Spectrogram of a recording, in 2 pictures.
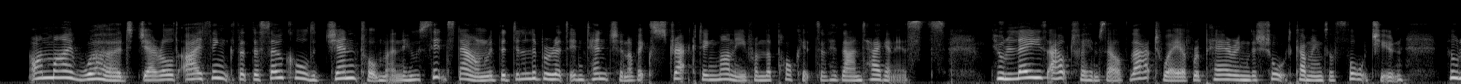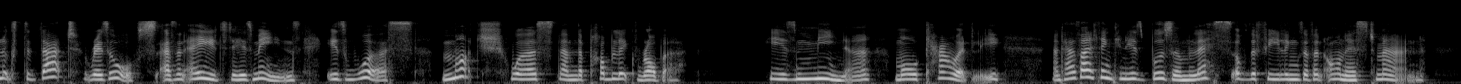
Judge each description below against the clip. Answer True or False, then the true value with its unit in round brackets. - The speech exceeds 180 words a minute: False (160 wpm)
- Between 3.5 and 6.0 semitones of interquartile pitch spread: True (3.9 semitones)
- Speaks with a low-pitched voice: False (230 Hz)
